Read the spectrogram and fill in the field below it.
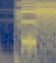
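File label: ROBVOX, robot voice; E-Lab; X Static Goldmine 1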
